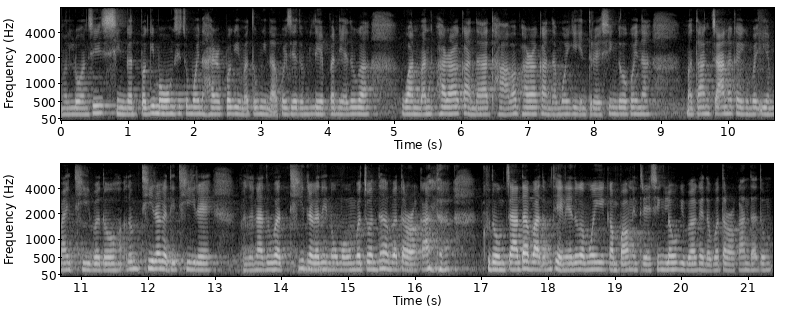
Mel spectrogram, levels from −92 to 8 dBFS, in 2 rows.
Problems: background sounds at intervals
